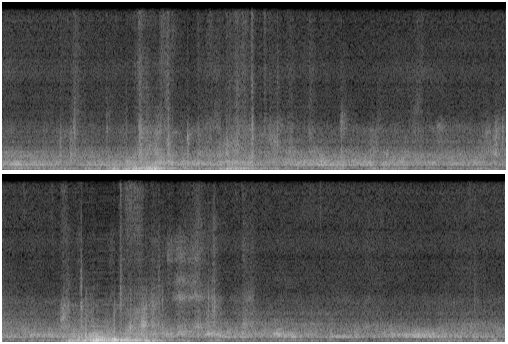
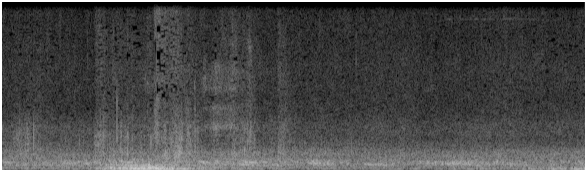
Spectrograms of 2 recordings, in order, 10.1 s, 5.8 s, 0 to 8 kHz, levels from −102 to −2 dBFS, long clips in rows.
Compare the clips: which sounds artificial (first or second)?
first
